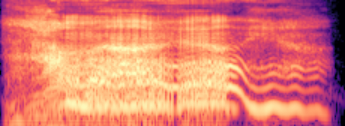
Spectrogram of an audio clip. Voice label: Zombies Waitress Taunt; zps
